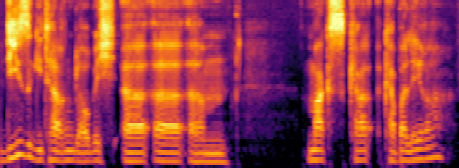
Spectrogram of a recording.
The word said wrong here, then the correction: Cavalera: wie spricht man den Namen aus? – Cavalera.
